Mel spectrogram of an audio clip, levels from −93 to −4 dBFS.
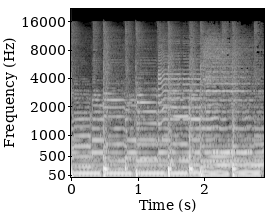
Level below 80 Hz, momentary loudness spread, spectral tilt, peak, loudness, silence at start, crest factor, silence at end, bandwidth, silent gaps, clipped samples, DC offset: -22 dBFS; 2 LU; -5.5 dB/octave; 0 dBFS; -16 LUFS; 0 s; 14 dB; 0 s; 16.5 kHz; none; under 0.1%; under 0.1%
